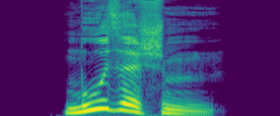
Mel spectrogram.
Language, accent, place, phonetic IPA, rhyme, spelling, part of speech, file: German, Germany, Berlin, [ˈmuːzɪʃm̩], -uːzɪʃm̩, musischem, adjective, De-musischem.ogg
- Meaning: strong dative masculine/neuter singular of musisch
